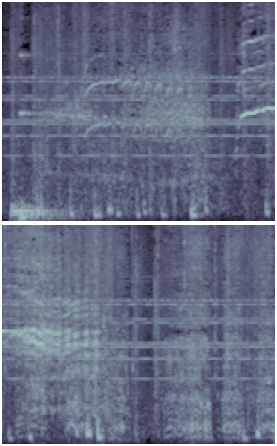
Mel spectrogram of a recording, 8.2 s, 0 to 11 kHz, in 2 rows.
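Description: A horse in Red Dead Redemption 2 whinnies loudly over the rhythmic clip-clop of galloping hooves, with no talk.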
